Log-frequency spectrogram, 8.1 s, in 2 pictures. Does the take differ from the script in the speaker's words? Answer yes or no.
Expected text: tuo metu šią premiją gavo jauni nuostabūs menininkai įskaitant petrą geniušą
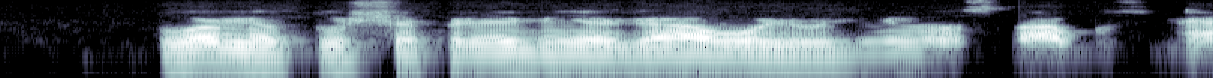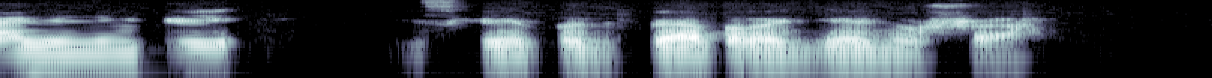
no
